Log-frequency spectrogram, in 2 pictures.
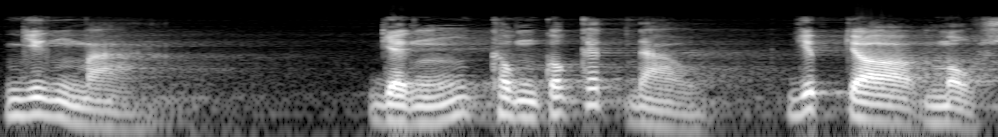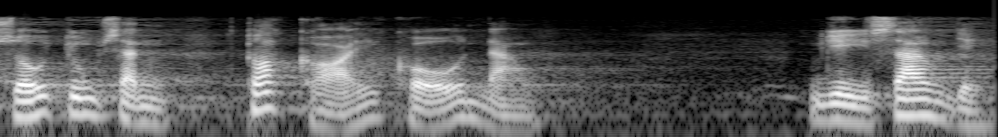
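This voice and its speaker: A man voicing a serene, authoritative Buddha in an animated scripture film, teaching in a measured, solemn delivery. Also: sits low, exaggerated voice. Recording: muffled, long cavernous reverb.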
